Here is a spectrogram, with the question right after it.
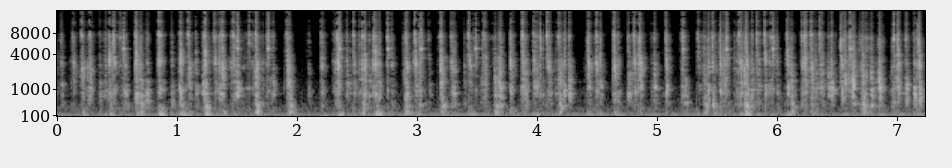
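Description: A full-size mechanical keyboard with Razer clicky green switches and dyed PBT plastic keycaps sits on a desk and is typed on fast with fingertips and short nails. The continuous key presses make a dense, bright clicking clatter of short, sharp snaps with almost no ring, over a faint steady low hum.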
